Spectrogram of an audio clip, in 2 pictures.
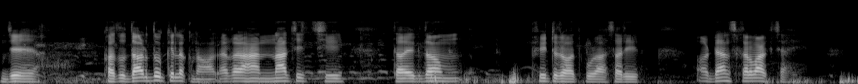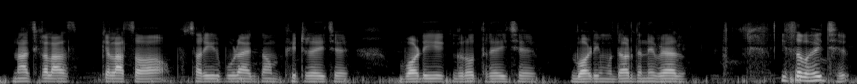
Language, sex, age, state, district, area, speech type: Maithili, male, 30-45, Bihar, Madhubani, rural, spontaneous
